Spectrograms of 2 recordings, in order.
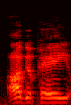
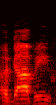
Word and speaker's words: agape: peter adds charity or love to brotherly kindness agape or agape we pronounce it but agape love is the god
